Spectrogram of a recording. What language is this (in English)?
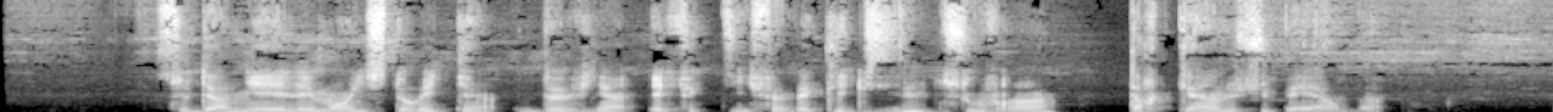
French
